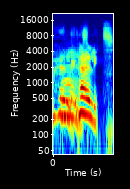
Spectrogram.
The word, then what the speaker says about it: Herlitz: Oh, Herlitz. – Mm. Det måste ju vara rätt uttalat.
